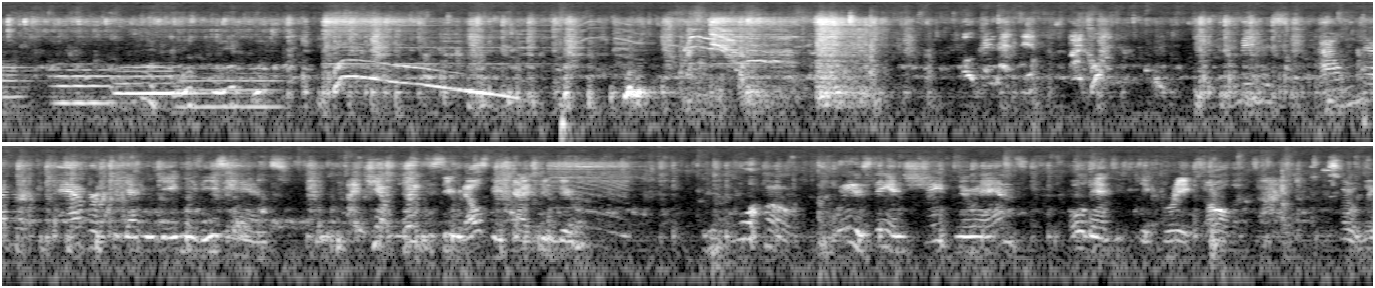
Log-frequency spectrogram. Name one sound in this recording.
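Cartoon music and sound effects play from a television.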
